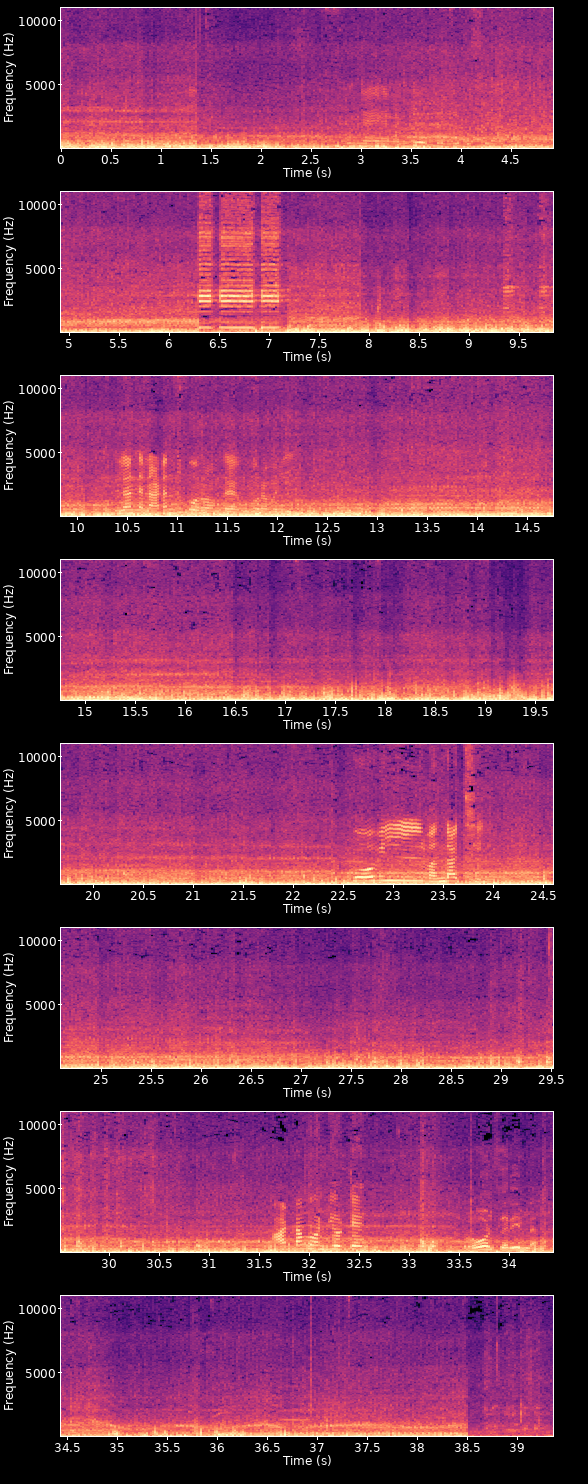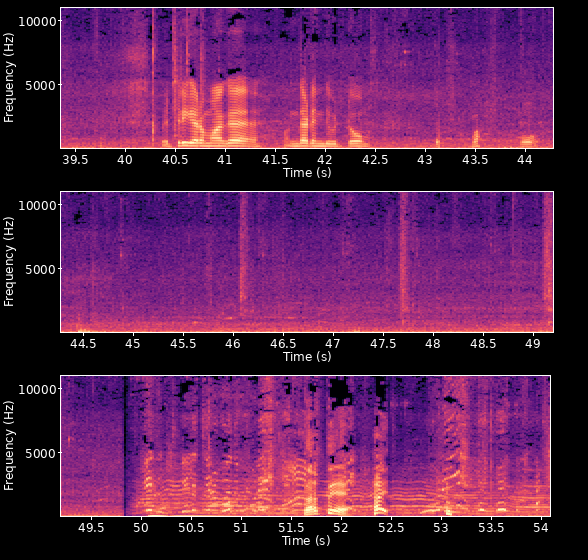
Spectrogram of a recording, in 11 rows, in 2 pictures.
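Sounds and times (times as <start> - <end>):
wind noise on microphone: 0.0 - 6.1, 6.8 - 38.5
motorcycle engine running: 0.0 - 38.5
horn honking: 6.1 - 7.5, 9.2 - 10.0, 50.0 - 54.0.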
